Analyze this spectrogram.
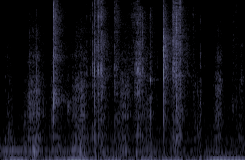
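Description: Crunchy bites into a rolled sweet filled with white chocolate, giving several sharp, crisp crackles and crunches at a fairly quiet level, with softer chewing in between.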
